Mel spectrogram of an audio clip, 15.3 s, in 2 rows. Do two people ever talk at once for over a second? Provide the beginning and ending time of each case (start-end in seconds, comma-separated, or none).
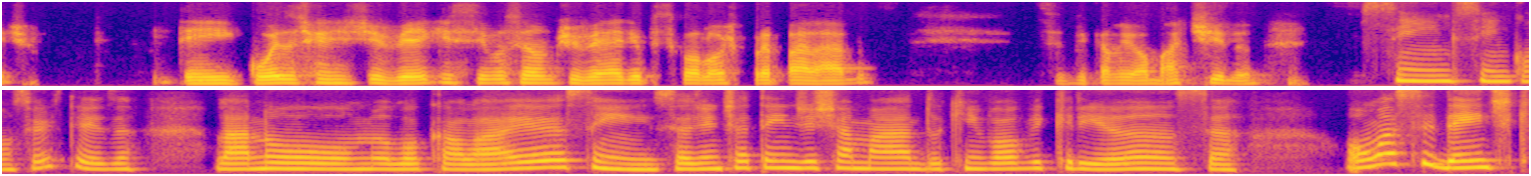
none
